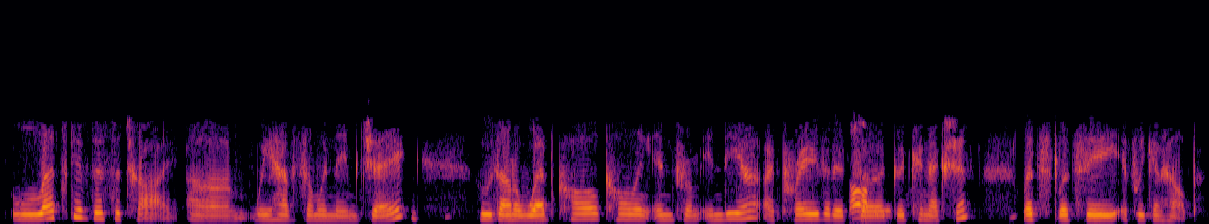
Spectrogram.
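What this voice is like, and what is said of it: Strained, failing voice. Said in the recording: “My voice has been going a little bit during the call today, and it's got a lot to do with heavy, heavy pollen in my area ... forgive the voice”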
